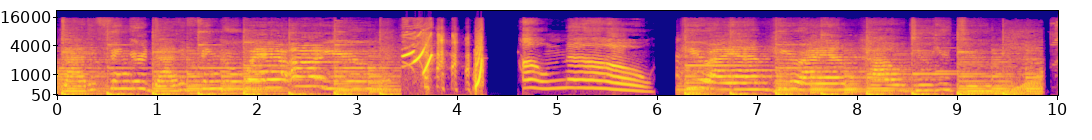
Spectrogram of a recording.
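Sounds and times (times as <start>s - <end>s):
cartoon rising pop: 3.4s - 4.3s
cartoon voice sliding down: 3.5s - 4.3s.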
